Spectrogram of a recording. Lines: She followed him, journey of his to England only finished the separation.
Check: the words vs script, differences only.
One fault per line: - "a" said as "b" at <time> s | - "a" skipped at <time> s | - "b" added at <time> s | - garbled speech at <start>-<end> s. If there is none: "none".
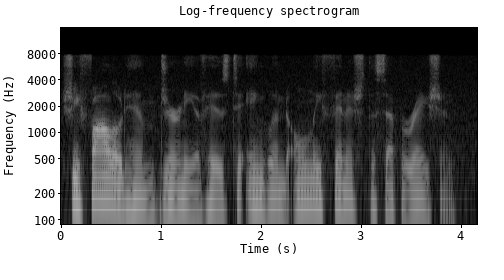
none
